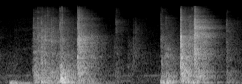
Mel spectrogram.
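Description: A panelled closet door pulled open with some clatter and handling noise, then pushed shut with a solid thud near the end.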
